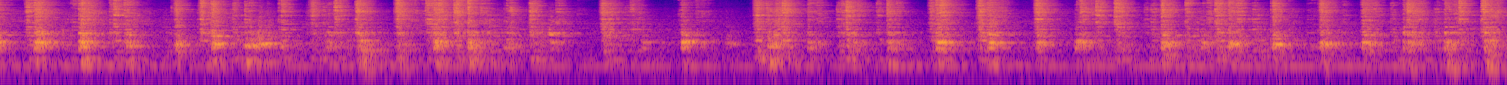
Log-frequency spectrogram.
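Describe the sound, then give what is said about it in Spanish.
A utensil stirs butter and garlic in a pan over medium-high heat, making many rapid, busy clinks and scrapes against the metal that keep up steadily, with no pauses, through the whole stretch. “Así, a fuego medio alto, vamos a estar mezclando para que la mantequilla no sepa a ajo.”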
